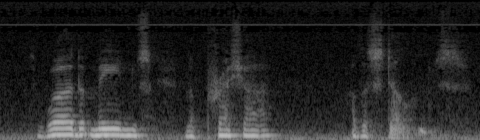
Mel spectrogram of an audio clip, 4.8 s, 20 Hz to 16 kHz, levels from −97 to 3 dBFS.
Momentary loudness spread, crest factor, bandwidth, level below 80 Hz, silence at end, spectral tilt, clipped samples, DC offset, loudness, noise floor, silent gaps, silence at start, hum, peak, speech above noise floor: 22 LU; 16 dB; 14.5 kHz; -54 dBFS; 0 s; -8.5 dB/octave; under 0.1%; under 0.1%; -34 LUFS; -53 dBFS; none; 0 s; none; -20 dBFS; 20 dB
